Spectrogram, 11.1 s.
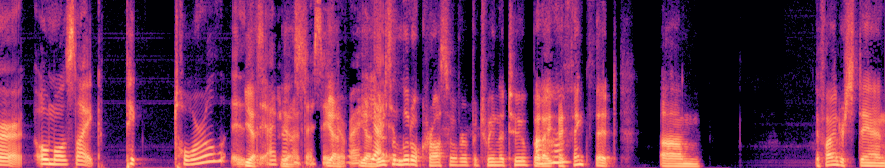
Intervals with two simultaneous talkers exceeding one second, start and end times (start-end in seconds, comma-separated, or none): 3.0-4.8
